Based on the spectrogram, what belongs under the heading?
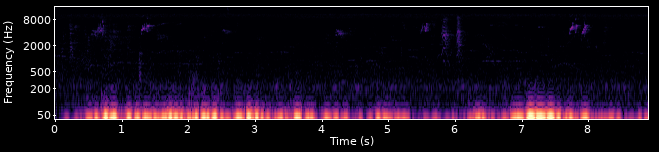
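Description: Birds chirping in short, high calls every second or so, over a low rumble of background noise.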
